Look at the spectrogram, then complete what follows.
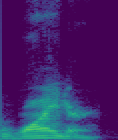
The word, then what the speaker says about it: Weiner: They used to call him Wiener instead of Weiner.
